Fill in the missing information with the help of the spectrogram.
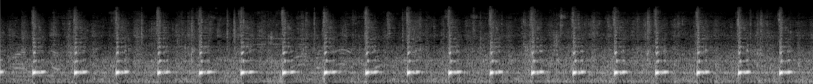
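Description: A machine running with a steady beat of about two and a half sharp knocks a second. Each knock carries a short ringing tone.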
